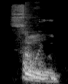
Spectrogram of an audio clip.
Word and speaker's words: Solon: Is it Solon or Sol? How would you say it? Solon. I see she knows how to pronounce it.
